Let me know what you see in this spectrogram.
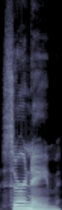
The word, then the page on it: surname: sə́ː r nèim; サーネイム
